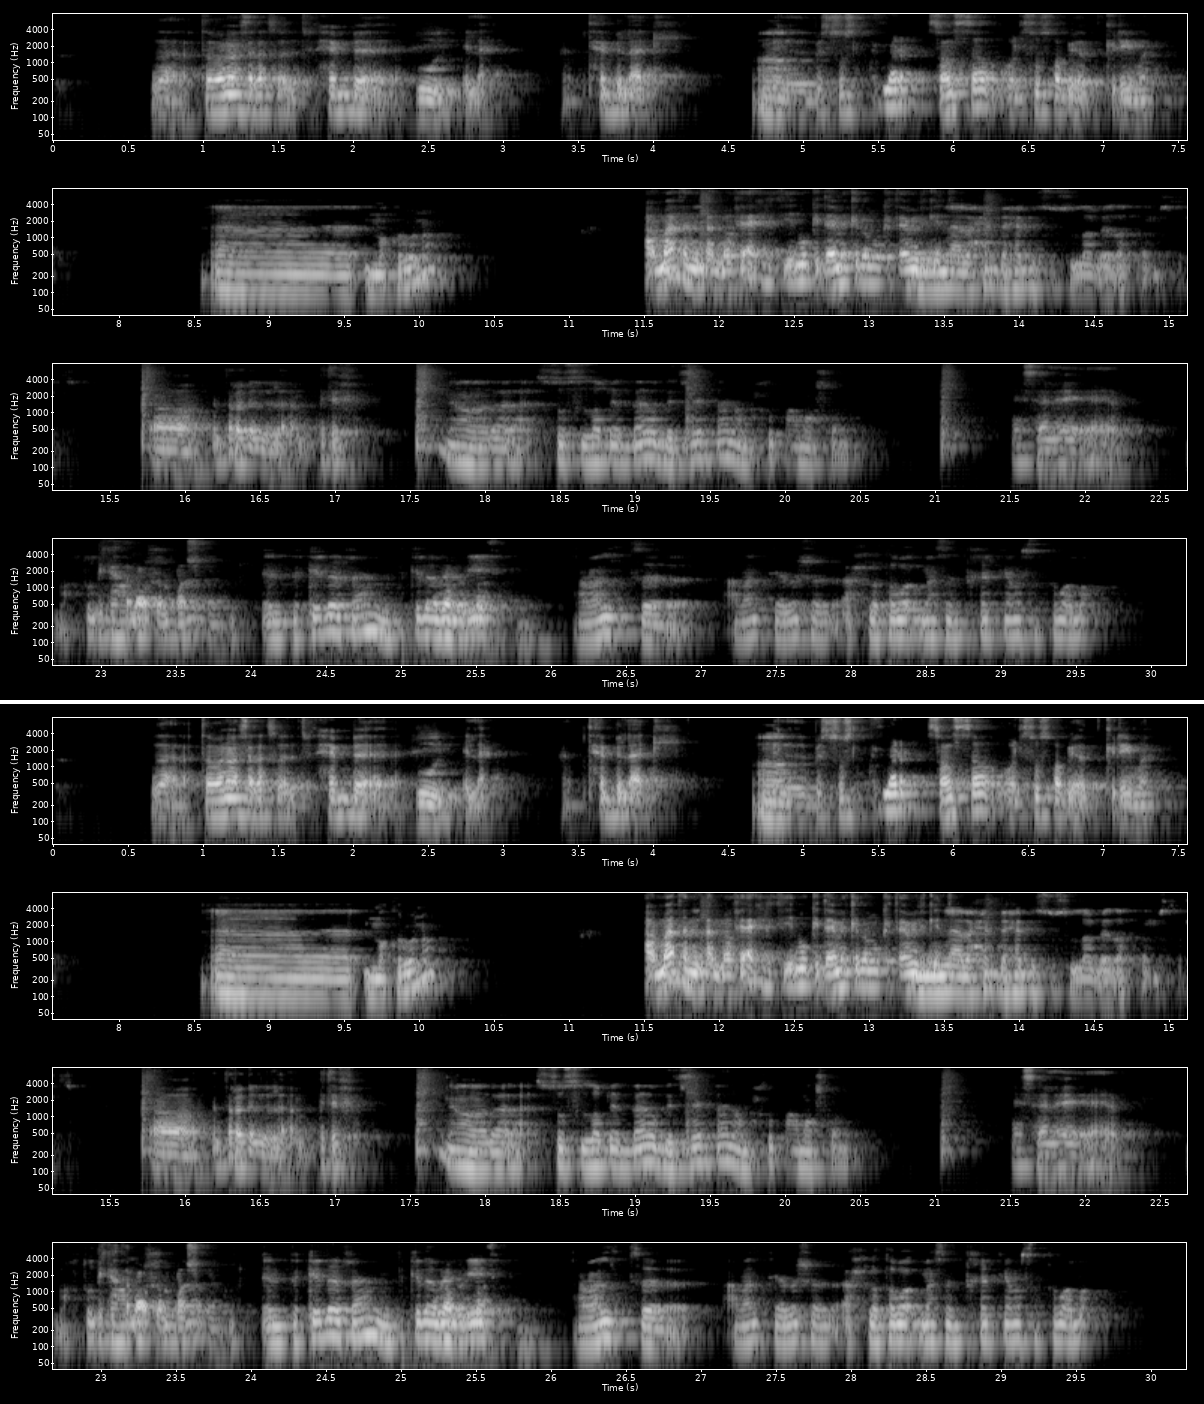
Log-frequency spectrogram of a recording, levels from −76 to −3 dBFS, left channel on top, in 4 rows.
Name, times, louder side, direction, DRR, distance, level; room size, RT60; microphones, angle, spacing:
voice 1, 0.7-2.3 2.7-2.9 3.4-4.2 4.7-7.3 11.5-13.5 15.8-17.1 21.5-22.2 22.9-23.8 25.2-25.6, right 1 dB, 35° right, 5 dB, 1.0 m, -25 dB
voice 2, 2.4-2.8 4.7-5.0 8.5-10.1 13.3-15.2 17.7-20.5 22.7-23.7 24.1-25.6 26.1-29.6, right 3 dB, 65° right, 1 dB, 0.7 m, -29 dB
sound 1, 11.9-12.2 13.8-14.1 15.7-16.1 17.5-18.0 19.3-19.7 21.0-21.3, equal, 10° left, 0.8 m, -42 dB
9.6 x 4.6 x 7.3 m, 0.64 s
head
